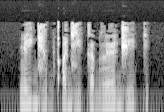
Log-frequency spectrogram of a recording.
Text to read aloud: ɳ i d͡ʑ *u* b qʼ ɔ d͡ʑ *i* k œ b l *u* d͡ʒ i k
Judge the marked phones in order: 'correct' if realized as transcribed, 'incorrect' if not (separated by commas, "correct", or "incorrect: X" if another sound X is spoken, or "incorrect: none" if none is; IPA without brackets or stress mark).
correct, correct, incorrect: ø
